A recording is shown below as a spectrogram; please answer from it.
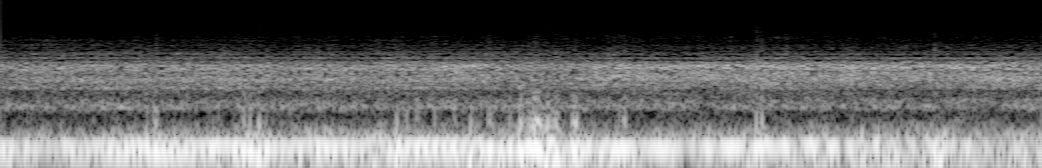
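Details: A loud, throbbing low rumble fills the whole stretch, steady and heavy, without any call or song rising above it.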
